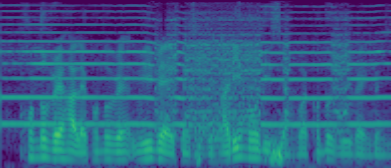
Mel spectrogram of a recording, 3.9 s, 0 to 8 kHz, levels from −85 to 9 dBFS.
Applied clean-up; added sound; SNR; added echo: none; Bowed string instrument; 3 dB; none.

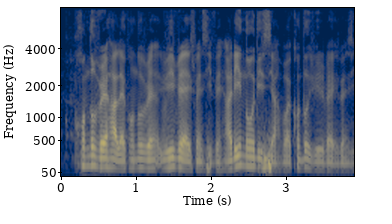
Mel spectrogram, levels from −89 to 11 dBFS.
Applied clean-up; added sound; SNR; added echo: none; none; none; none.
